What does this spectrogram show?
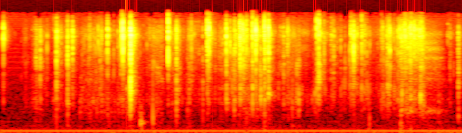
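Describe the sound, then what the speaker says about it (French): Paper crumples and tears in close, irregular bursts of crisp crackling, some sharper crunches standing out over a quiet background hum. "c'est sûr que vous n'allez pas forcément bien entendre, à part le bruit du papier"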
